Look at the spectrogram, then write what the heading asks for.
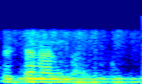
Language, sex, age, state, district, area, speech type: Marathi, male, 18-30, Maharashtra, Washim, rural, conversation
